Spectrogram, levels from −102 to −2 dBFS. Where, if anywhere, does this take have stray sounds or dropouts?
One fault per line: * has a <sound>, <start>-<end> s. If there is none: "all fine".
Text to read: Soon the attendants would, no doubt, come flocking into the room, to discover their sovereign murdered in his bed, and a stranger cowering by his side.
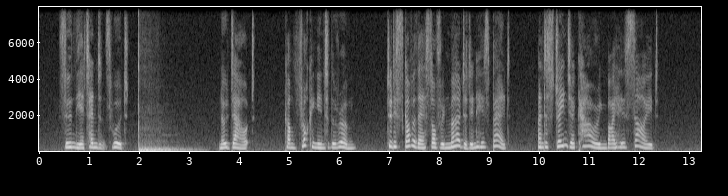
* has a thud, 2.0-3.4 s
